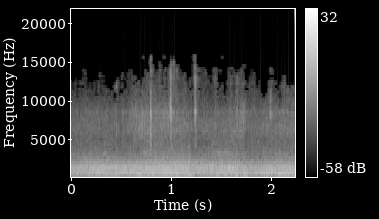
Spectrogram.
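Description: Boeing 777-200LR's GE90 jet engines running steadily as the airliner rolls out along the runway after touchdown, heard from a distance across the airfield.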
